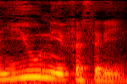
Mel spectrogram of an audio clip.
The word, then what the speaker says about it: university: Karena pronunciation atau pelafalan dari kata university itu adalah university. Jadi U itu kan Y, berarti Y.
